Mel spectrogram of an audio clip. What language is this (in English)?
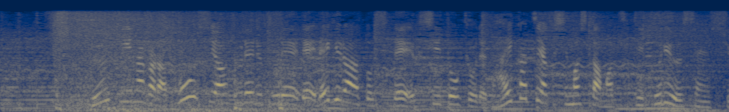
Japanese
